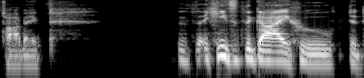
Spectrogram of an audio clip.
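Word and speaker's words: Xtabay: If you've ever heard of Ima Sumac, a singer, her most famous album, Voice of the Taboo, which is spelled X-T-A-B-A-E-Y, but pronounced Taboo.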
